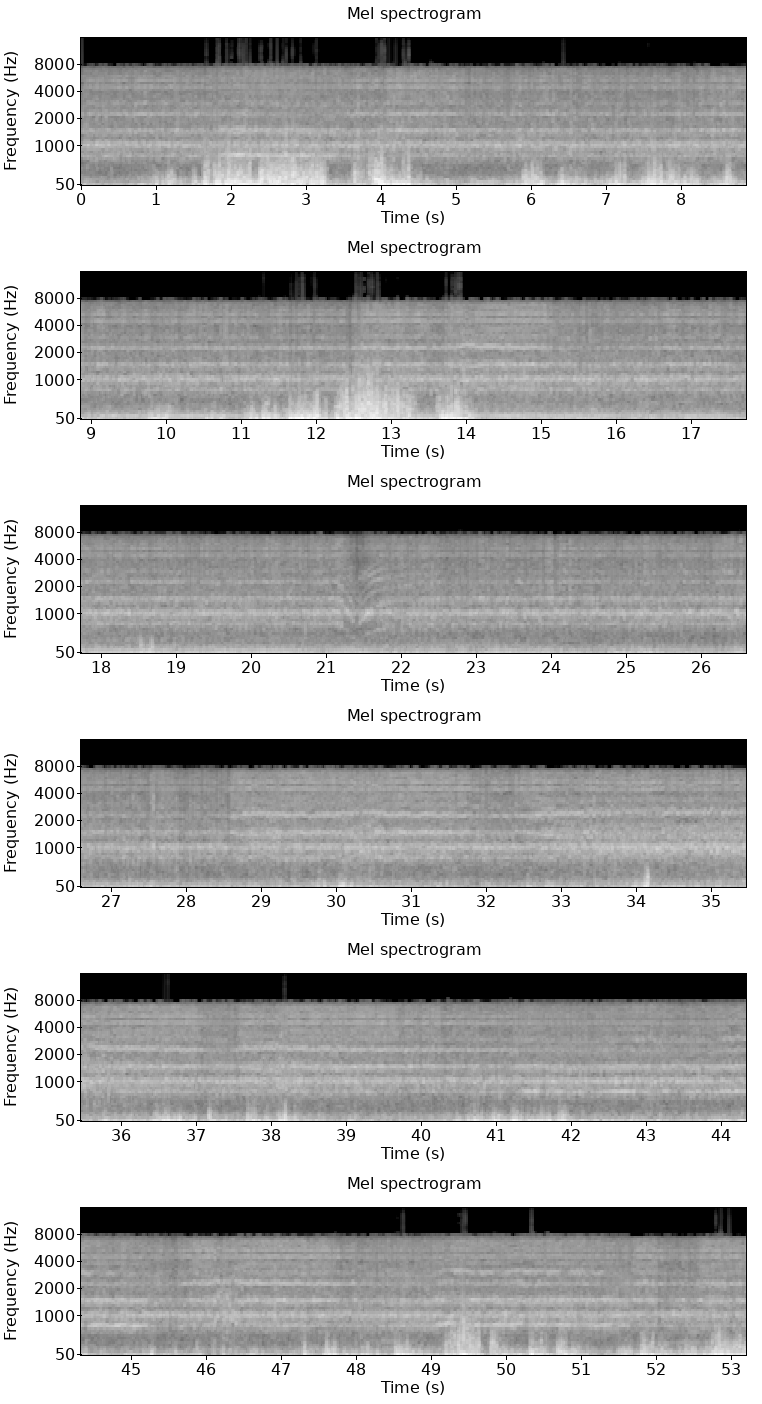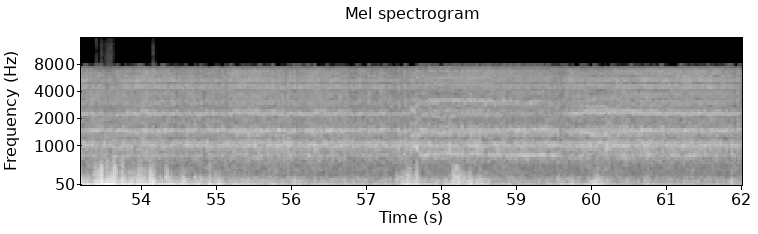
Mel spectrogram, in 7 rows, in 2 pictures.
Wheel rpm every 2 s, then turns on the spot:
200, 200, 200, 200, 200, 200, 200, 200, 200, 200, 180, 190, 200, 200, 200, 200, 200, 190, 200, 200, 200, 200, 200, 200, 200, 200, 200, 200, 200, 200, 200.
none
